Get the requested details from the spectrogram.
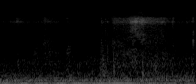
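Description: Pages of a book rustle.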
